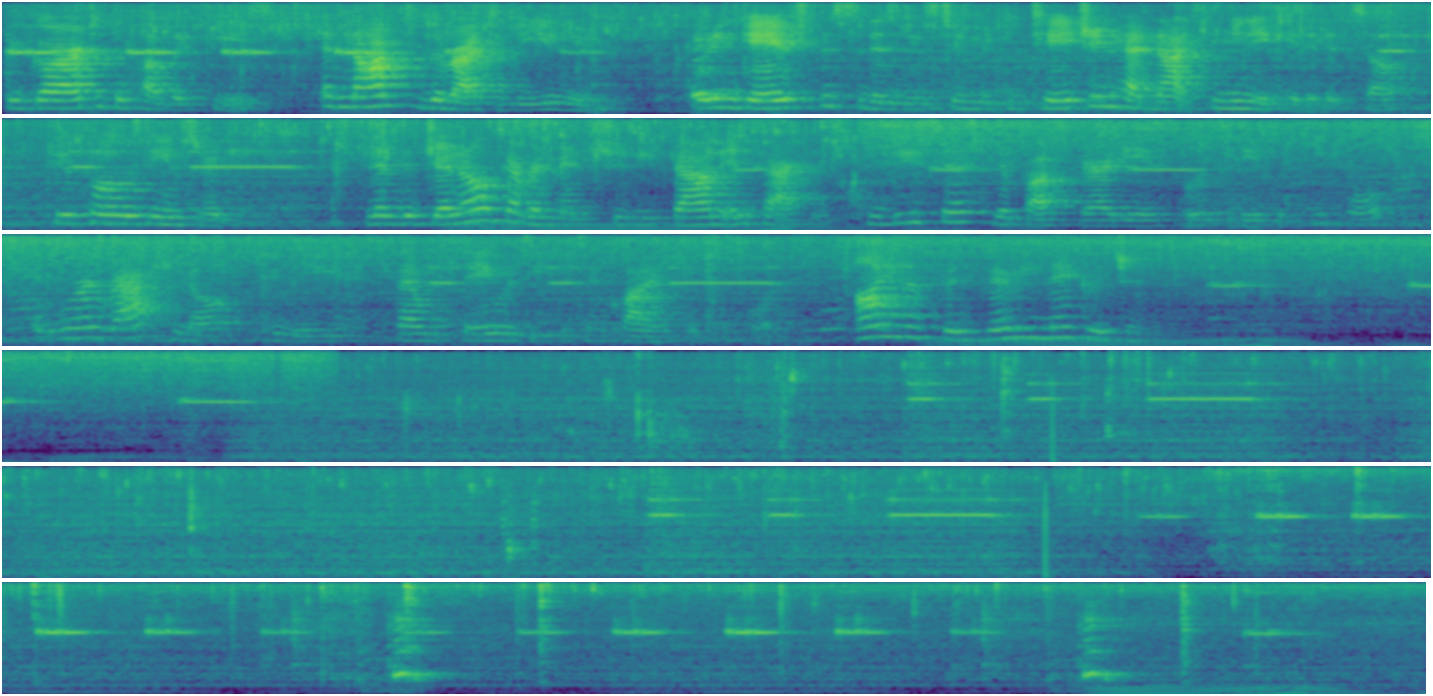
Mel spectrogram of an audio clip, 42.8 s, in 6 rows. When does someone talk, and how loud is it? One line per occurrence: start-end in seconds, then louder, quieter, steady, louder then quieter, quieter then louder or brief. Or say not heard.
0.0-20.2 quieter.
